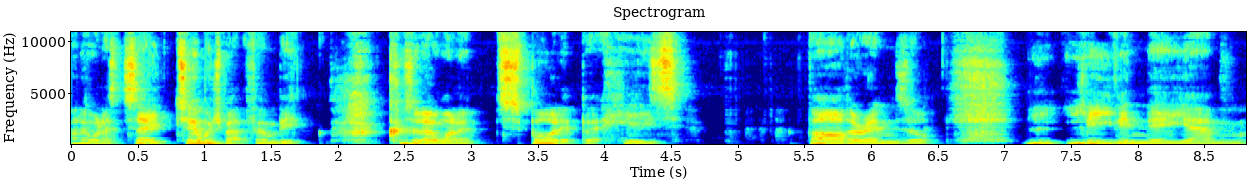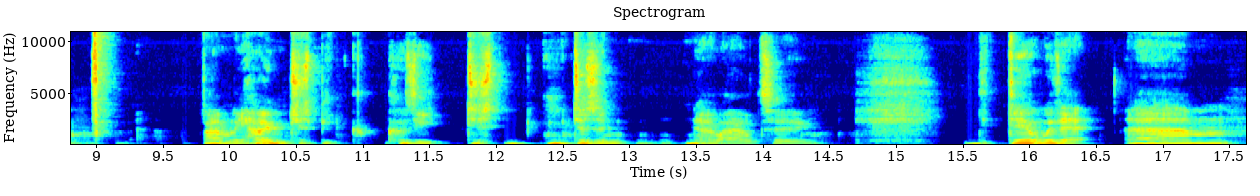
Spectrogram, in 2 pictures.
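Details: Man who stammers, speaking for Stammering Awareness Day about his own stammering journey; stuttering (stammering).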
